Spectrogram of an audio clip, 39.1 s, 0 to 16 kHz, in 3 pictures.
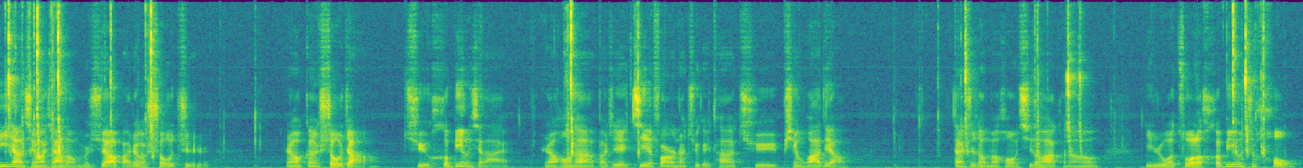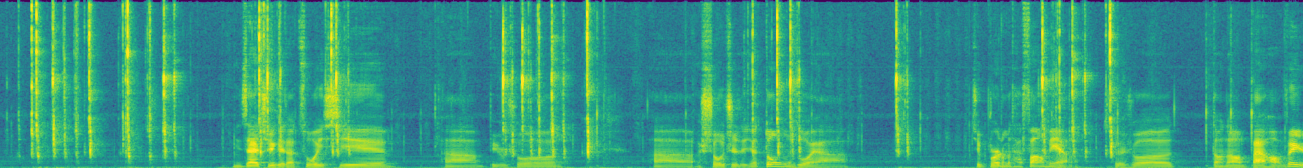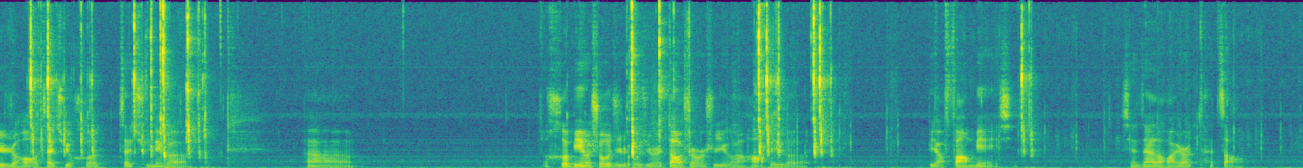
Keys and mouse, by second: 0.0 middle click, 0.2 a, 0.3 a, 0.5-1.5 ctrl+shift+middle drag, 1.5 click, 1.7 shift+click, 1.9 shift+click, 2.6 shift+click, 2.8 shift+middle click, 3.3 shift+click, 5.5 shift+right click, 5.7-9.0 ctrl+middle drag, 9.0 click, 9.7 Tab, 10.7 f, 11.4 middle click, 11.9 click, 12.5 ctrl+z, 13.6 shift+c, 14.0 ctrl+middle click, 14.7 f, 15.3 click, 15.8 ctrl+z, 16.0 click, 16.4 ctrl+z, 16.6-18.1 ctrl+drag, 18.1 ctrl+z, 18.3 ctrl+z, 18.6 f, 19.1-20.6 ctrl+drag, 20.6 middle click, 20.9 ctrl+z, 21.2 ctrl+click, 22.1 ctrl+z, 22.3-23.5 ctrl+drag, 23.5 ctrl+z, 23.8 f, 24.2-26.4 ctrl+drag, 26.4 ctrl+z, 26.6 ctrl+z, 27.5 ctrl+z, 27.9 shift+r, 32.8 ctrl+r, 33.3 click, 33.8 ctrl+z, 34.0 click, 34.3 ctrl+z, 34.5-36.3 ctrl+drag, 36.3 ctrl+z, 36.6-39.0 ctrl+drag.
